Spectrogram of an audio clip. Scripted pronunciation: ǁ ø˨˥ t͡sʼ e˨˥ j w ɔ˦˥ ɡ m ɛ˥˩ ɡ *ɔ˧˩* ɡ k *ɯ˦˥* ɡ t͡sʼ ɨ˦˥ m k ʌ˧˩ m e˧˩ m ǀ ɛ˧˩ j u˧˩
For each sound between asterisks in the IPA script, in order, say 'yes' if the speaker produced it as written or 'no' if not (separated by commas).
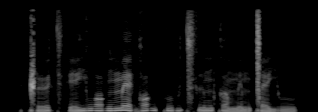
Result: no, no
